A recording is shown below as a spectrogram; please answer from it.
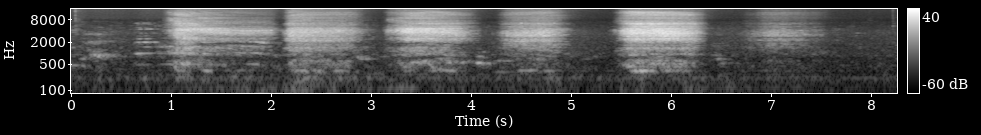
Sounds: Sigh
